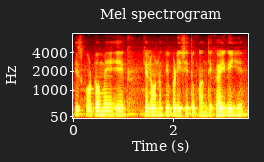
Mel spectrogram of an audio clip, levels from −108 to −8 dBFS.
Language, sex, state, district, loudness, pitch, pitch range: Hindi, male, Uttar Pradesh, Shamli, -18 LUFS, 120 Hz, 115-130 Hz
